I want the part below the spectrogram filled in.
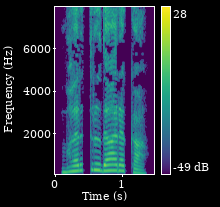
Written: ಭರ್ತೃದಾರಿಕೆ

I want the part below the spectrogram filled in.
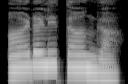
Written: ಆಡಳಿತಾಂಗ

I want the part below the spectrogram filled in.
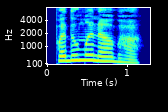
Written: ಪದ್ಮನಾಭ

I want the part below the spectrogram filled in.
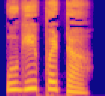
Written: ಉಗಿಪಟ

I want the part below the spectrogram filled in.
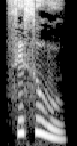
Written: ಸಿಸವೆ

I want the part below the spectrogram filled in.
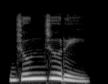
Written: ಜಂಝಾರ

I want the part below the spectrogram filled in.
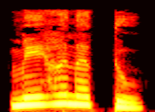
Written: ಮೆಹನತು

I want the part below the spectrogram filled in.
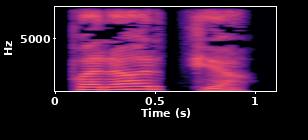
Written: ಪರಾರ್ಥ್ಯ

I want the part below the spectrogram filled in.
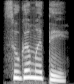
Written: ಸುಗಮತೆ

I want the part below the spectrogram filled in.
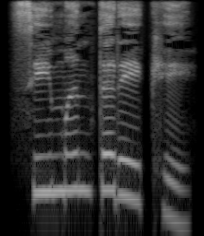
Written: ಸೀಮಂತರೇಖೆ

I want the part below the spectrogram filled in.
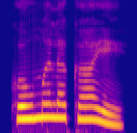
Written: ಕೋಮಲಕಾಯ

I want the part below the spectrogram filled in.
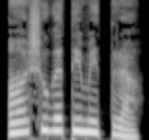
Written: ಆಶುಗತಿಮಿತ್ರ

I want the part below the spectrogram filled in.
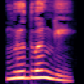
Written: ಮೃದ್ವಂಗಿ

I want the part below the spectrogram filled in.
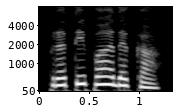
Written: ಪ್ರತಿಪಾದಕ

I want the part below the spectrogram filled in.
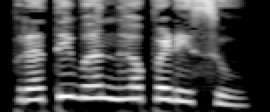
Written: ಪ್ರತಿಬಂಧಪಡಿಸು

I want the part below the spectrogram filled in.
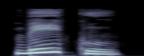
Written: ಬೇಗು

